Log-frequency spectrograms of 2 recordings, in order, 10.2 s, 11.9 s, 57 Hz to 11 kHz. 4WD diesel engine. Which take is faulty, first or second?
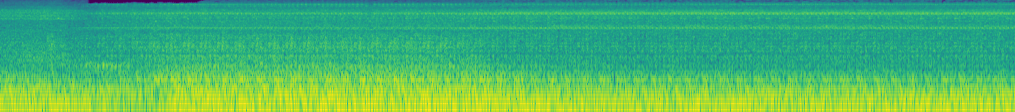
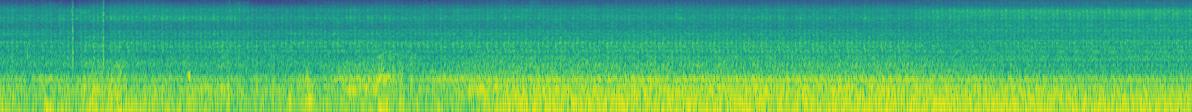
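first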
